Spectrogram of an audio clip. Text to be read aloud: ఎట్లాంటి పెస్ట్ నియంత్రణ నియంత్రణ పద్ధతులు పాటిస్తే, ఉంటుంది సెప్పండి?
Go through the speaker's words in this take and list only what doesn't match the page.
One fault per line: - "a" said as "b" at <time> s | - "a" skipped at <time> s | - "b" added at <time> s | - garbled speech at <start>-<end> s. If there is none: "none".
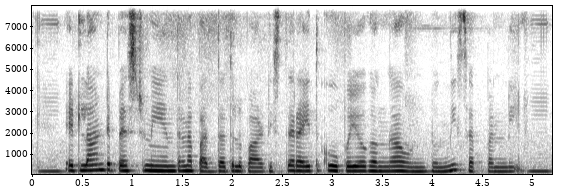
- "నియంత్రణ" skipped at 1.6 s
- "రైతుకు ఉపయోగంగా" added at 2.6 s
